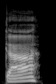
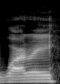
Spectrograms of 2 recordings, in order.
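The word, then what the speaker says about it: Ga (我): which is pronounced uh, Ga, but would normally be read as uh, Ware. It's like an archaic uh, personal pronoun for I, um, like me, the self.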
